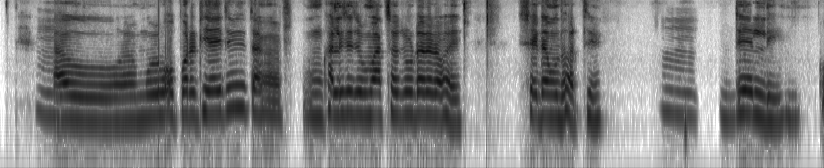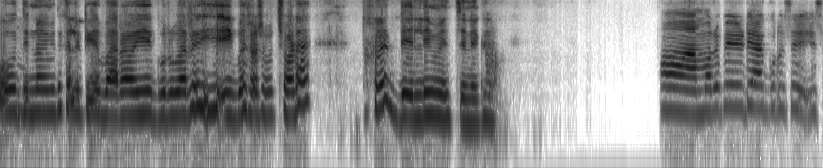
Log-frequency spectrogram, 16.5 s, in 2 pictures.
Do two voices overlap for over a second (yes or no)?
no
